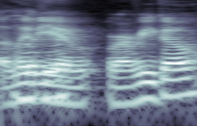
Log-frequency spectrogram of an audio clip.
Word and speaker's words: Olivia Rodrigo: about that girl who was just watching uh olivia rodrigo that's how you say her name yeah um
